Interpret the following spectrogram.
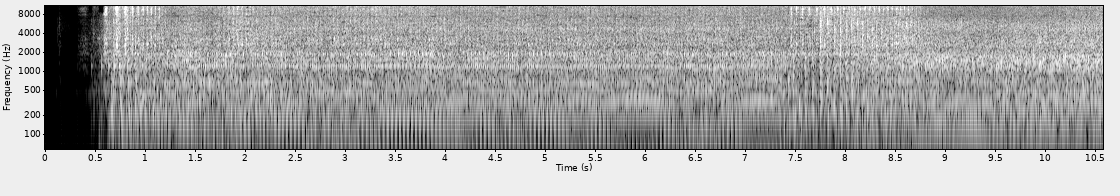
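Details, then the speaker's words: Honda GCV190 mower that stalled and wouldn't restart, run after cleaning the clogged air filter and box, filter removed: fires within a second, steady even beat with no misses or surging; runs healthy. "all right looks like the blade control works and looks like she runs pretty good"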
